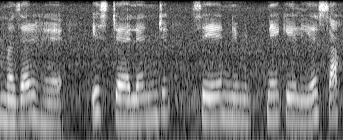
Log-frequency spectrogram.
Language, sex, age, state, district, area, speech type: Urdu, female, 18-30, Delhi, North East Delhi, urban, spontaneous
